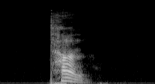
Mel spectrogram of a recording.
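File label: "tan4", Mandarin Chinese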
